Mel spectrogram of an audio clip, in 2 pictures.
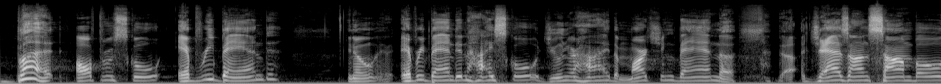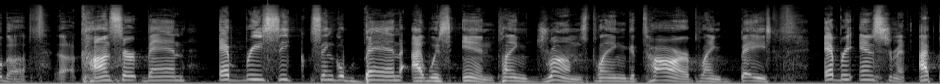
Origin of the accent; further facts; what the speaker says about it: Ohio, United States; I grew up in Ohio, so in Ohio, Ohio State had to accept everybody that lived in Ohio.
